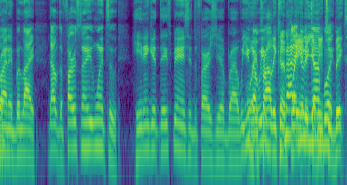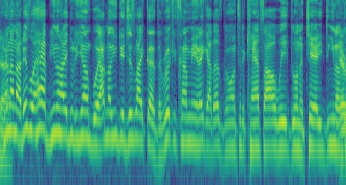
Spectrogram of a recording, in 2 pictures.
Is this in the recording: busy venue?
yes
